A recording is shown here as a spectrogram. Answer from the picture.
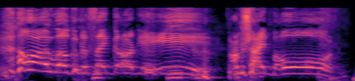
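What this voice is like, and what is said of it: Imitates another person's voice. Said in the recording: “my impression of ... That's spot on. ... It's not bad.”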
